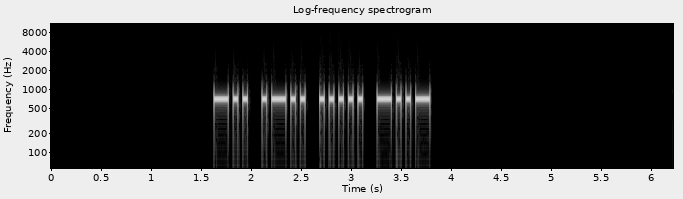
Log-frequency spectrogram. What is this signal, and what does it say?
Morse code, heard as a keyed tone, about 25 wpm, 700 Hz. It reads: DL5X
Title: DXCC-100 Call Signs - 4 Characters - 25wpm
